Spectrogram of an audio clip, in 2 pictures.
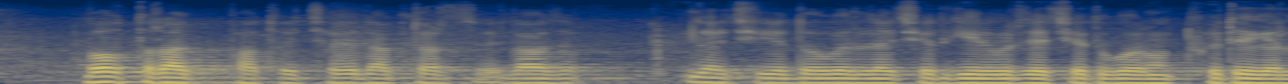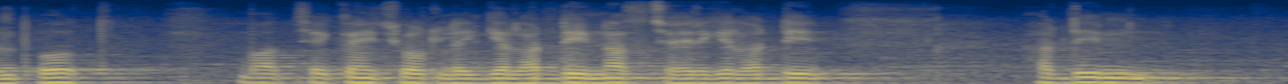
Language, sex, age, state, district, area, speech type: Maithili, male, 18-30, Bihar, Begusarai, rural, spontaneous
